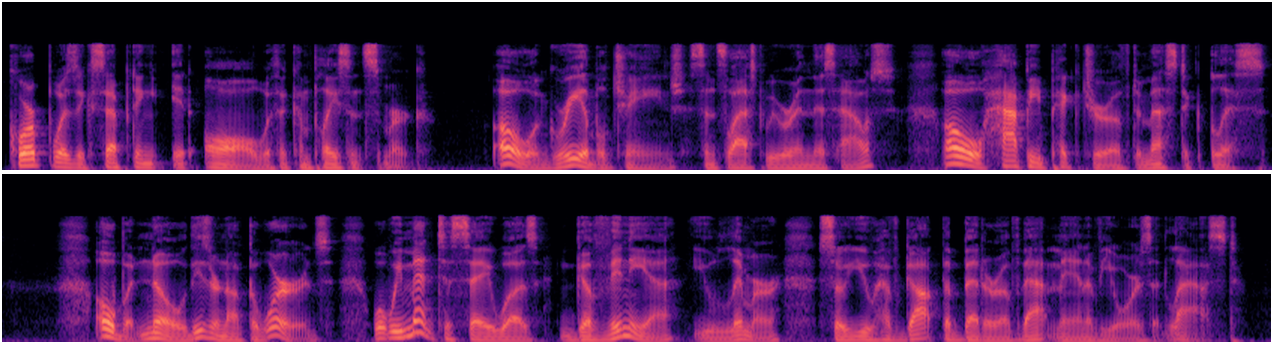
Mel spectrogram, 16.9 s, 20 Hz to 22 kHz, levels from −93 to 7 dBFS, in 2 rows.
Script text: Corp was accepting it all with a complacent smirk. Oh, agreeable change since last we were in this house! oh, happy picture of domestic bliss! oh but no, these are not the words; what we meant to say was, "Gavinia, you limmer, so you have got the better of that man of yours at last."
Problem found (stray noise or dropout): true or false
false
